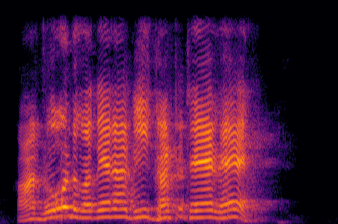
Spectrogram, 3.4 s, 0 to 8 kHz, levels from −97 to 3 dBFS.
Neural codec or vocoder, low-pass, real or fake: codec, 44.1 kHz, 3.4 kbps, Pupu-Codec; 7.2 kHz; fake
